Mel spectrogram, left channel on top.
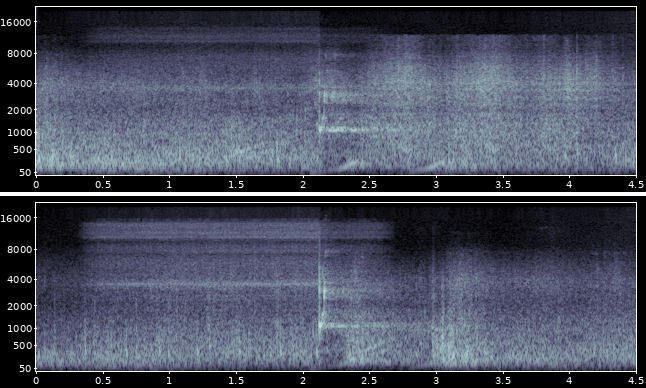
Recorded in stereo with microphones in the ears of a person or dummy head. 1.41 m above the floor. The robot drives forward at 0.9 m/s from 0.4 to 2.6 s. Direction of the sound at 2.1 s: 25° right (ahead or behind).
